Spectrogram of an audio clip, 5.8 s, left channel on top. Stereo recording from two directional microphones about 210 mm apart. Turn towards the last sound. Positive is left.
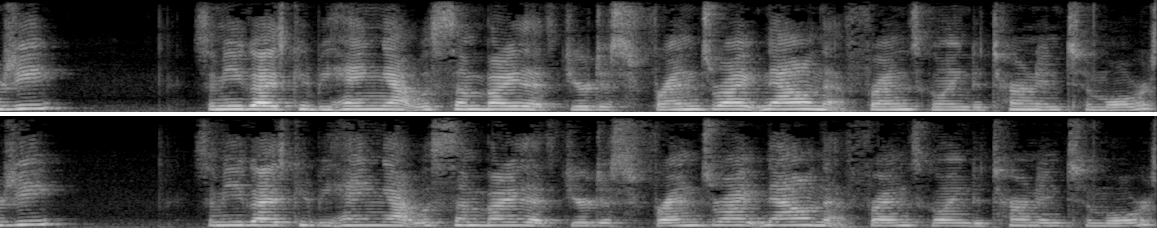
turn(degrees=45)  # may be behind; listen again after turning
